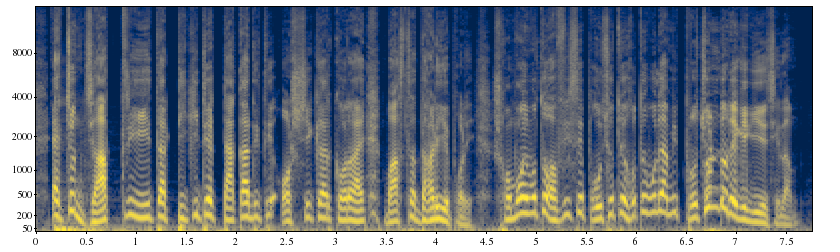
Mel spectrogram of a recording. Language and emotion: Bengali, angry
